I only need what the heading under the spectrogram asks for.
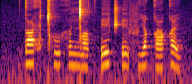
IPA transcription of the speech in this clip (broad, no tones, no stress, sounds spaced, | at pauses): dˤ u ħ ǀʰ u h ə ŋ͡ǀ ɒ t͡sʼ e t͡ʃʼ e f i q ə q i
